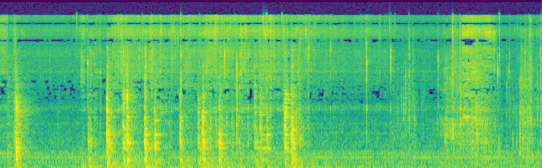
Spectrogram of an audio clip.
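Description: Garlic sizzles softly in hot oil.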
